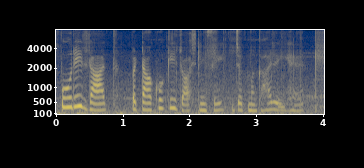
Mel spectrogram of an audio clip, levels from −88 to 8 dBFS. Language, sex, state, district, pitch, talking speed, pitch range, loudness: Hindi, female, Gujarat, Gandhinagar, 240 Hz, 135 wpm, 225-300 Hz, -18 LUFS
